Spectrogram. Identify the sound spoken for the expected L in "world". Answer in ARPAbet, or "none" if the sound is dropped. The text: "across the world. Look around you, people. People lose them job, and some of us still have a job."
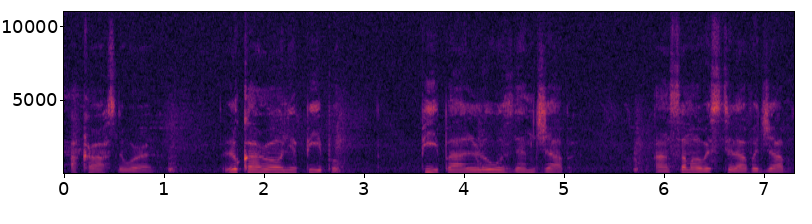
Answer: L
